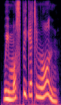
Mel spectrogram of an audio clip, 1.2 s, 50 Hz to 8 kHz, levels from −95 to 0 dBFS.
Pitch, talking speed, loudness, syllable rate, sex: 265 Hz, 245 wpm, -15 LUFS, 5.5 syllables/s, female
